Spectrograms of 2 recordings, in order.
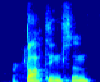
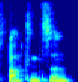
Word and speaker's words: Pattinson: it i think robert pattinson is going to prove a lot of people wrong i thought so get it right battington it's pattinson okay battinson um we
